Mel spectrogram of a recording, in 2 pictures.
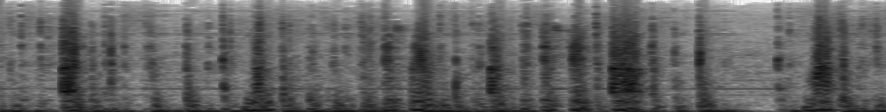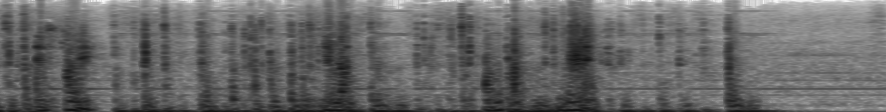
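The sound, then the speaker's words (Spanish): Rapid typing of a Skype message on a computer keyboard, a dense stream of sharp key clicks with a couple of brief pauses, continuing steadily before stopping near the end. “Ahora vamos a poner a escribirle.”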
